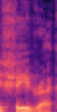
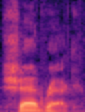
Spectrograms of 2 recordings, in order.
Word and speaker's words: Shadrach: shadrach meshach and abednego does anybody say shade rack i'd like to see that in the comments if that's how you say the name i've always said shadrach now we're going to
